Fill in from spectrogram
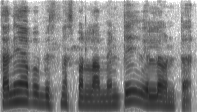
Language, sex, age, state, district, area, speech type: Tamil, male, 45-60, Tamil Nadu, Cuddalore, rural, spontaneous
